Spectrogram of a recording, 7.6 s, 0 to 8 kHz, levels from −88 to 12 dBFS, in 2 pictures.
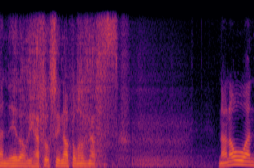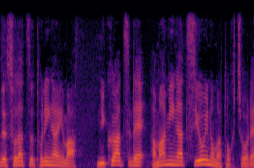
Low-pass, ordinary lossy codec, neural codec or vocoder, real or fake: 7.2 kHz; none; codec, 16 kHz, 0.5 kbps, X-Codec, WavLM features, trained on Multilingual LibriSpeech; fake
